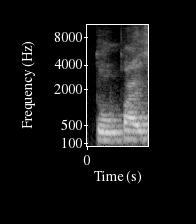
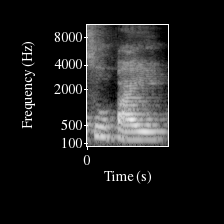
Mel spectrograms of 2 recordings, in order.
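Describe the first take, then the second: First: The word starts with a plain t sound. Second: The word starts with a ts sound. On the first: "dia tak boleh sebut tupai" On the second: "Dia tak ada tu eh"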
